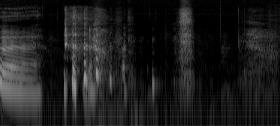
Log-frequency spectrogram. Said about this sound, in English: yawns.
